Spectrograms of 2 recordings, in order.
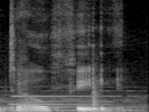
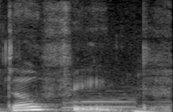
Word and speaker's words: Delphi: up about 10 minutes from that town to delie all my life I thought delie was pronounced Deli but after being here I learned that the correct pronunciation is delie um we eventually made it there and it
